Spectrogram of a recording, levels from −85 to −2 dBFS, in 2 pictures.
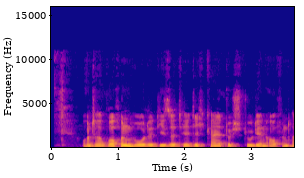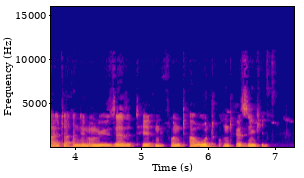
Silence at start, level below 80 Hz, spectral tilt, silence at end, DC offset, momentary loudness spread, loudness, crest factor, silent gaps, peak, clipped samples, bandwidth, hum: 0.1 s; -48 dBFS; -7.5 dB/octave; 0.4 s; under 0.1%; 8 LU; -23 LUFS; 18 dB; none; -4 dBFS; under 0.1%; 10.5 kHz; none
